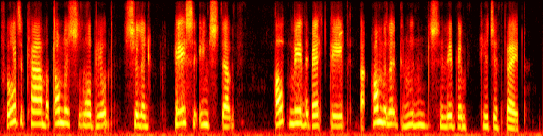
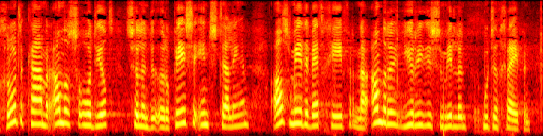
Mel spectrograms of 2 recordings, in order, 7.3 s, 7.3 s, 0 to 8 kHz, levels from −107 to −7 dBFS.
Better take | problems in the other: second | noise reduction (neural diffusion model UNIVERSE++)

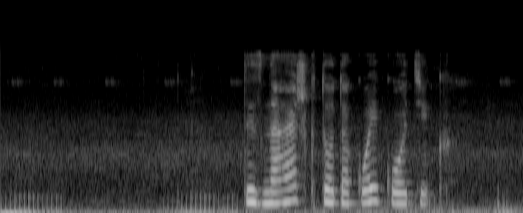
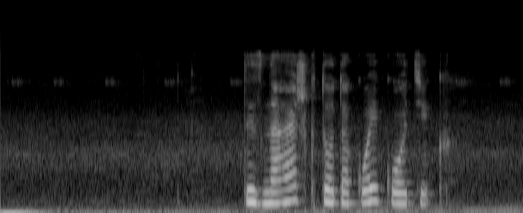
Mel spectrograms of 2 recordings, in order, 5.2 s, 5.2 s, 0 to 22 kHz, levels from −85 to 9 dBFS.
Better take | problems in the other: second | background sound (Purr); 15 dB below the speech

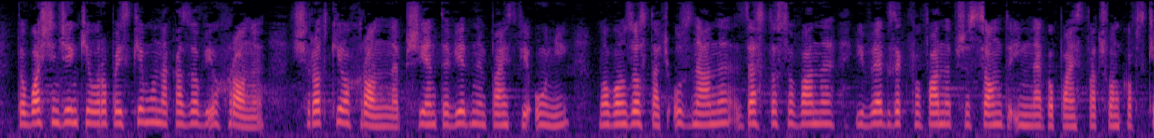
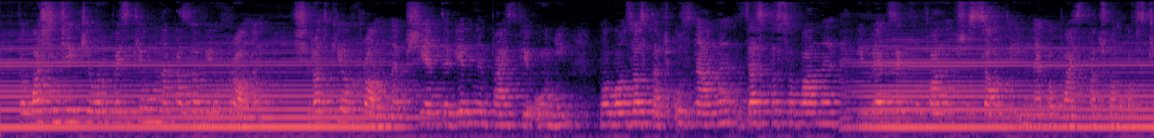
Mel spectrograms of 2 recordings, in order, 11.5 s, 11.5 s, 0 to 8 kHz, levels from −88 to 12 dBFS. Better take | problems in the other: first | background sound (Bowed string instrument); as loud as the speech // room echo; dies away in 0.9 s

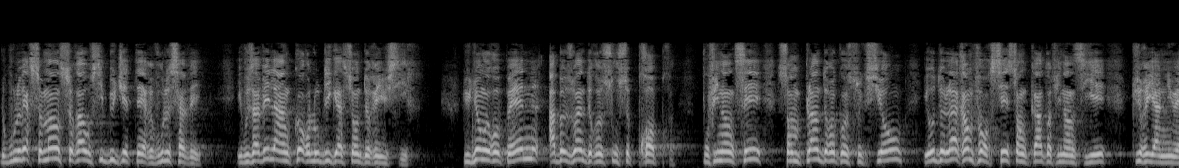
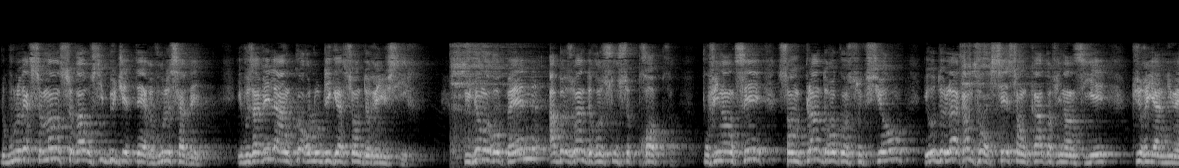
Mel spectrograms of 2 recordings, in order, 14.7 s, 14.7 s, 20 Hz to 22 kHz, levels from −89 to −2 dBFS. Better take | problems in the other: first | noise reduction (neural separator model SepFormer DNS4)

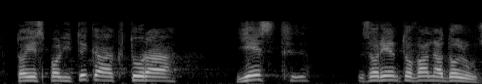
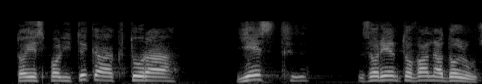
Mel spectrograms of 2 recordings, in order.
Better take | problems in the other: first | noise reduction (neural separator model SepFormer DNS4)

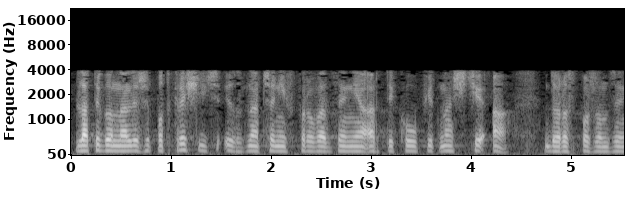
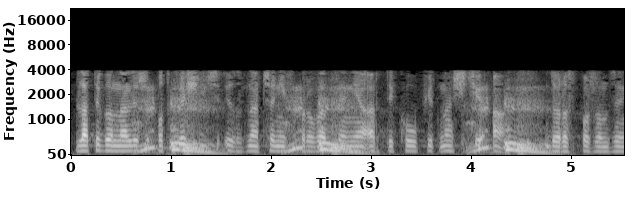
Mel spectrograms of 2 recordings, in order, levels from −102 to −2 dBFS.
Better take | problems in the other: first | background sound (Cough); as loud as the speech

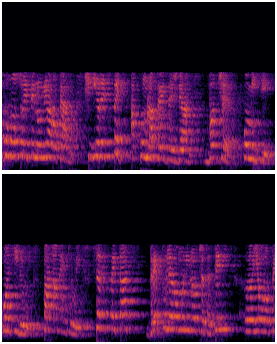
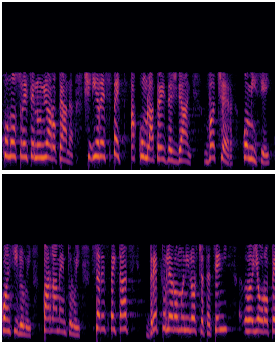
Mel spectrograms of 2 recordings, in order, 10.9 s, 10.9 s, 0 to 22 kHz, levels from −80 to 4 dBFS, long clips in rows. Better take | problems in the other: second | room echo; dies away in 0.8 s

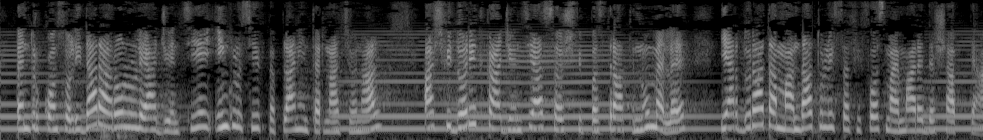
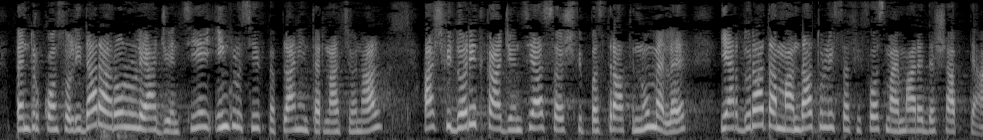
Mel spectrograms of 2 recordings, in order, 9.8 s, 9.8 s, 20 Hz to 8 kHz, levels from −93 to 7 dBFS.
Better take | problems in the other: second | background sound (Wind instrument, woodwind instrument); 11 dB below the speech

